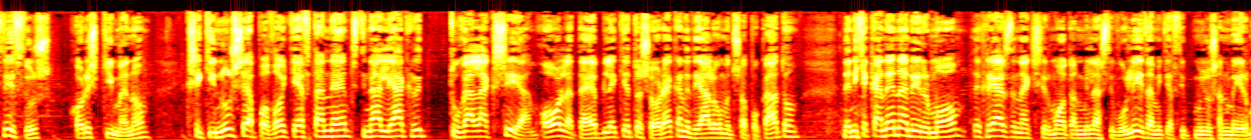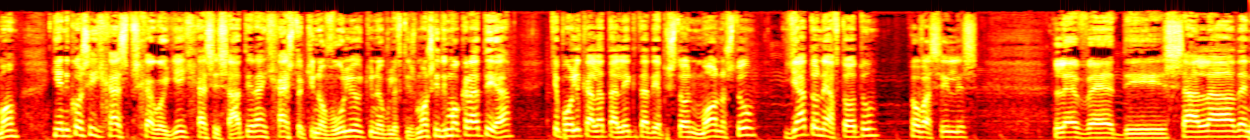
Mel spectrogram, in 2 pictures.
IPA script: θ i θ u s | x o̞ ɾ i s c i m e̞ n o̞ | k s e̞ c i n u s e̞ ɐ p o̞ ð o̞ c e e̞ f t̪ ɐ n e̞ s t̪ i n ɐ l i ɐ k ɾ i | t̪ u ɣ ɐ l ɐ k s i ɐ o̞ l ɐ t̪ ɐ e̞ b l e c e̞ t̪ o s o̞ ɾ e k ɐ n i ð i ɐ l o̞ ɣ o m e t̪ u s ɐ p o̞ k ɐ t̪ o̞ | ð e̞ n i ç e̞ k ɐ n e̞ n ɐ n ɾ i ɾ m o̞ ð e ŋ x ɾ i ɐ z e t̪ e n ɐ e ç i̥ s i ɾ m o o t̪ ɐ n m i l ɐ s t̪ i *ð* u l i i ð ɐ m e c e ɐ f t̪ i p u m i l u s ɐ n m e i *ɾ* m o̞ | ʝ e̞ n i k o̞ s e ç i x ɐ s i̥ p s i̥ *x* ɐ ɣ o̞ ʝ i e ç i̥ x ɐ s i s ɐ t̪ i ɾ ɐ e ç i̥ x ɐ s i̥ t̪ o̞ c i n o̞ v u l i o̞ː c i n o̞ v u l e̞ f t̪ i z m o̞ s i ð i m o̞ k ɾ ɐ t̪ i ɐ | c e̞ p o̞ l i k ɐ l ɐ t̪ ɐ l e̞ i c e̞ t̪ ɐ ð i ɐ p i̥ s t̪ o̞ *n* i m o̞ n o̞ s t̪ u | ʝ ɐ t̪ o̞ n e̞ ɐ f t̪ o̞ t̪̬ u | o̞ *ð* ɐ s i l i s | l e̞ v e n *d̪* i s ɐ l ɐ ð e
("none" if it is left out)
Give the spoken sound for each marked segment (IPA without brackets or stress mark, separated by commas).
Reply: v, ɾ, x, n, v, d̪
